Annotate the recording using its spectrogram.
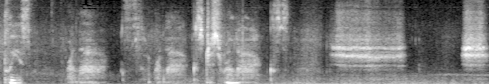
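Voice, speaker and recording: A woman is whispering. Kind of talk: soft-spoken role-play monologue. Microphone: studio mic.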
